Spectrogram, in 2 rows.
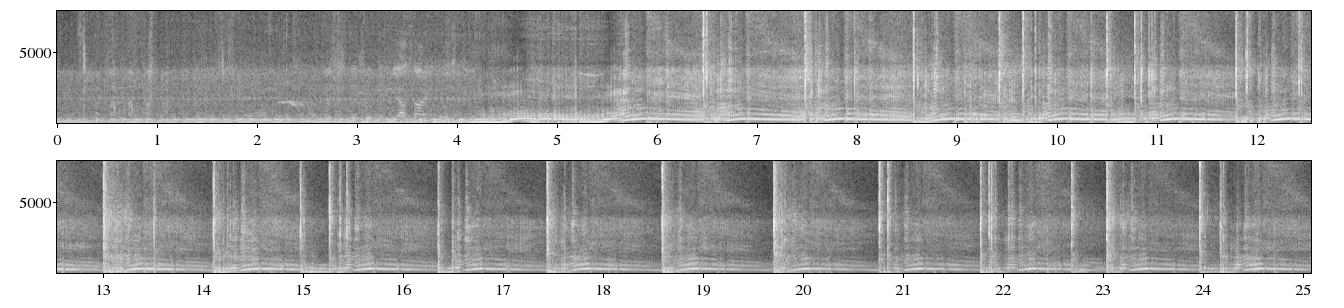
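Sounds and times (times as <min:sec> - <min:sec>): car engine revving: 0:00.0 - 0:25.0
exhaust pops and cracks: 0:05.9 - 0:15.7, 0:16.3 - 0:16.8, 0:17.4 - 0:18.0, 0:18.6 - 0:24.9.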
